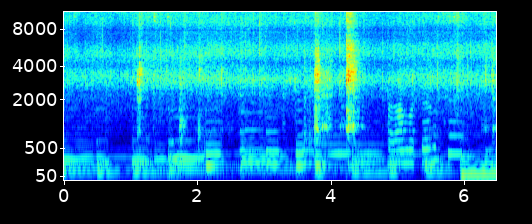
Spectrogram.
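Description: Vegetables sizzling in hot oil in a kadhai as grated carrot and green peas are tipped in and stirred, with a few sharp scrapes of a metal spoon on the pan about a second in and around four seconds.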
